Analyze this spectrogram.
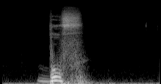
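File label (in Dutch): "Boef", Dutch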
